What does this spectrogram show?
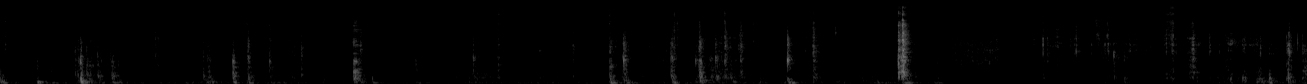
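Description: Scattered light clicks and knocks of a circuit board against a metal computer chassis as the Macintosh 512Ke's analog board is worked into its slots, with one louder knock about nine seconds in.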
